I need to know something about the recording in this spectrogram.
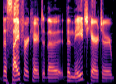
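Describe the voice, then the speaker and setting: A man co-hosting a podcast, talking casually and excitably like a gushing fan. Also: mid-range voice, a little fast, no room sound. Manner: gushing, excitable geek talk. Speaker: podcast co-host.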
